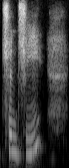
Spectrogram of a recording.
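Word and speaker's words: cinci: launch an entry-level brand it's called chinchi it's spelled c-i-n-c-i it means a little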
